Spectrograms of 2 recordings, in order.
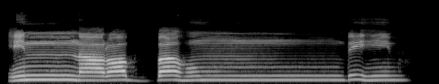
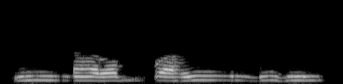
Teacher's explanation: মিম সাকিনের পরে বা এসেছে, তাই মিমকে এক আলিফ পরিমাণ গুণনা করে পড়তে হবে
